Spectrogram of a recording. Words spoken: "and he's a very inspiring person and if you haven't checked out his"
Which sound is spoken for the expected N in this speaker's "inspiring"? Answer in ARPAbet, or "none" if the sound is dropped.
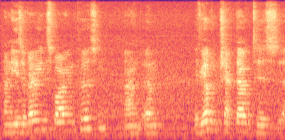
N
